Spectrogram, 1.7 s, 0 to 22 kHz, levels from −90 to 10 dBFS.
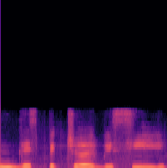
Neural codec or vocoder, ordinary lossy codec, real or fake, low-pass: codec, 16 kHz, 0.8 kbps, ZipCodec; none; fake; none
